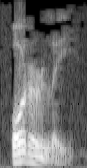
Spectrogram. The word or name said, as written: orderly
